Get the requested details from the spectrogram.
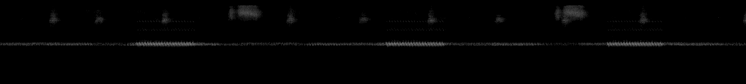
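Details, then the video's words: Crickets calling from grass on a warm Bulgarian summer night: a sustained high ringing trill that intensifies in repeated half-second bursts, with sparse high-pitched clicks overhead. "Cricket Sounds - Crickets Chirping at Night"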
